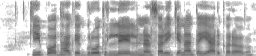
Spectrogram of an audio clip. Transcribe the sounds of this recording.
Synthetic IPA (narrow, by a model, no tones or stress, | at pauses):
kipɔːd̪ʱakeɡɾot̪ʰlelnəɾsəɾikenat̪əjːaɾkəɾəb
